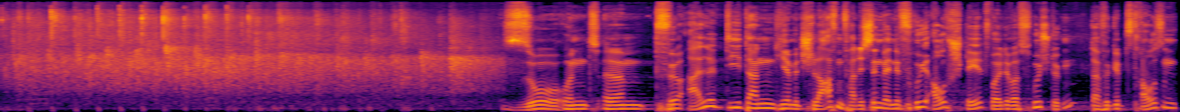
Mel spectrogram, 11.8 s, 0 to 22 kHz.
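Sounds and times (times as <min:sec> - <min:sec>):
crowd applauding: 0:00.0 - 0:05.1
speech: 0:05.1 - 0:11.7.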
